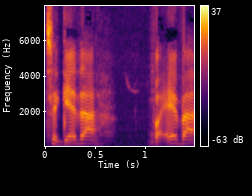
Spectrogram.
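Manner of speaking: Australian accent. Practicing words from a tutorial on speaking like an australian: australian accent. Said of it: "how to speak like an Australian".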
